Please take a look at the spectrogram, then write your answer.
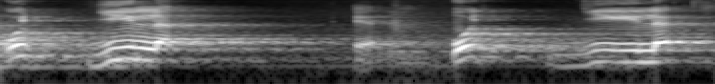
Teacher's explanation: huruf ta, maka hamsnya tampakkan harus ada nafas yang mengalir ya, jangan tertahan ujjilat ya.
